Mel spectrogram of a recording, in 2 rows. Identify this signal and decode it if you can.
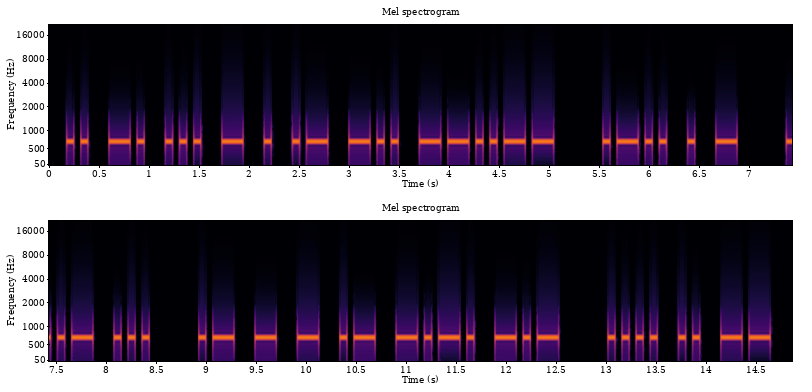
Morse code, heard as a keyed tone, about 17 wpm, 700 Hz. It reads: INSTEAD, LET US ATTACK HIM
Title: Sentences from Top 1500 Words 17wpm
